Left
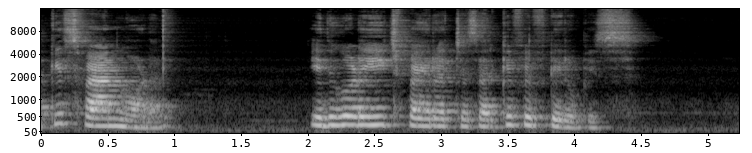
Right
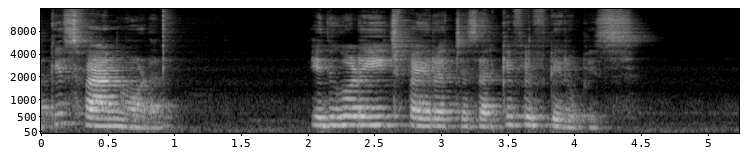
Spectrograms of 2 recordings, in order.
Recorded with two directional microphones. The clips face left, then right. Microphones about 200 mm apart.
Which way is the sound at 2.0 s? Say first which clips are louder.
Left 3 dB; 45° left (ahead or behind).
